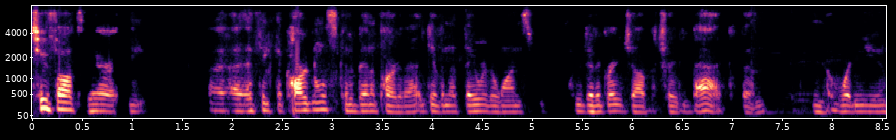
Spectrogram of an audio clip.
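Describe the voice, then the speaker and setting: A man speaks quietly and somewhat breathily at medium pitch and a fairly quick pace. His intonation is fairly even, but his loudness swings a lot. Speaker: podcast guest. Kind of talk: casual chat. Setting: remote from public library. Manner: subdued, quiet.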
